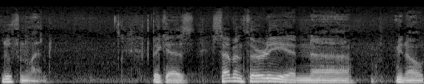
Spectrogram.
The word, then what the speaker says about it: Newfoundland: I think, really, it's Newfoundland, you know. – Somebody once told me it rhymes with understand. Newfoundland, understand.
